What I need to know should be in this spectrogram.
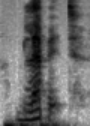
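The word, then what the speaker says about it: Blepet (βλέπετε): So this is the correct way to pronounce it. Blepet. B L E P E T E. Blepet.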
